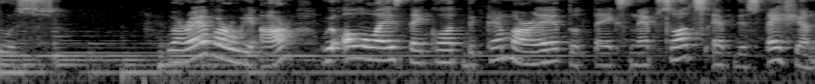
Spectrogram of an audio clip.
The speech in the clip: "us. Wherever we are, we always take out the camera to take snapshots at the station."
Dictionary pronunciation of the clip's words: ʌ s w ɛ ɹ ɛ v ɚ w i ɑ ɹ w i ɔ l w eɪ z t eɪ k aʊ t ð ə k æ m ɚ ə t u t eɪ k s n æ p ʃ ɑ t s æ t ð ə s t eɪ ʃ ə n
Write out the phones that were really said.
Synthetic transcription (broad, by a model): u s w ɛ ɹ ɛ v ɚ w i ɑ ɹ w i ɔ l w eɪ s t eɪ k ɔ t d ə k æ m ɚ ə t u t eɪ k s n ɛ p s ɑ t s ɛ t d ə s t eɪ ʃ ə n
